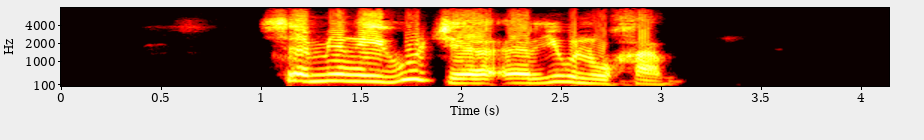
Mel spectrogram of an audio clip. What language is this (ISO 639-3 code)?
kab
